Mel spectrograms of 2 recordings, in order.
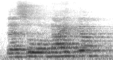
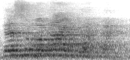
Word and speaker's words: Thessalonica: Paul is writing to the church in Thessalonica, or however you pronounce that city. What'd you say? – Thessalonica? – Yes. That'll work. Thessalonica.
